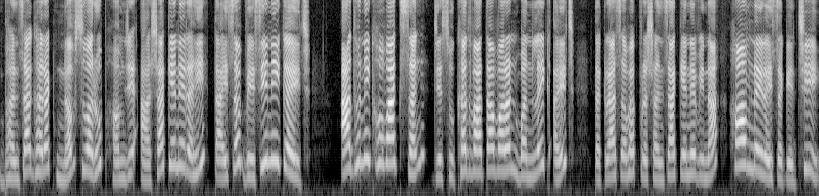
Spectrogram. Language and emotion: Maithili, happy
